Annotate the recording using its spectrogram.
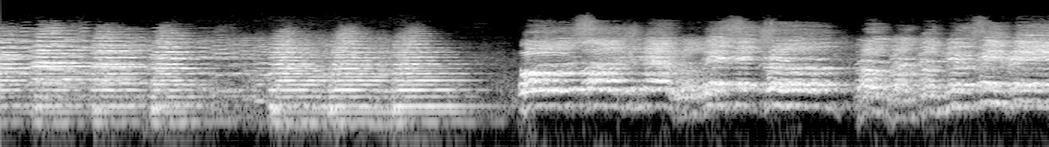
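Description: Orchestra with brass playing opera music that fades out about five seconds in. A chorus then enters suddenly, singing over the accompaniment.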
